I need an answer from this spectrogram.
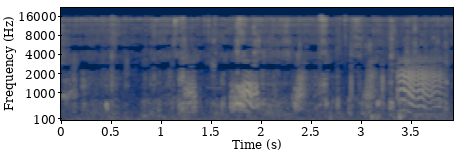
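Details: Newborn Soft Coated Wheaten Terrier × Shiba Inu puppy just after birth, indoors; a few short squeaky cries, the last a wavering high whine, amid wet rustling and handling noises.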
